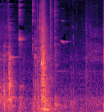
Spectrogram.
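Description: A few short knocks and clatters from household objects being handled, three in the first second, the last and loudest a little under a second in.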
